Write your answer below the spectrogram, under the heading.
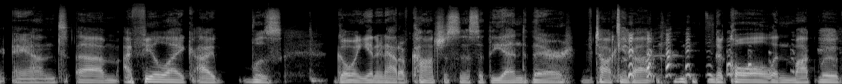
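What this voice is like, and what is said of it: Rough, sick voice with coughing. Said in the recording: “sorry about my voice and the coughing”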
